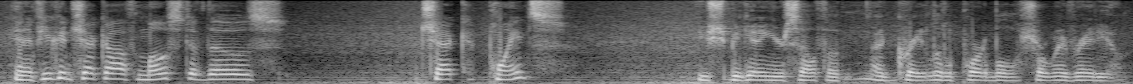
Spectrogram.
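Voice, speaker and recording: A middle-aged man giving a casual tutorial as host, speaking haltingly in short phrases with pauses. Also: a little high, steady tone, darkish tone. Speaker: host of a hobby radio tutorial. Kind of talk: casual whiteboard explainer. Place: small wood-paneled indoor room. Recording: clear background noise, room ambience.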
